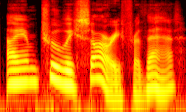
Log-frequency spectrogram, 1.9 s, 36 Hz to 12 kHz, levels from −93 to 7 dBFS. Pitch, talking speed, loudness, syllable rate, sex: 140 Hz, 195 wpm, -16 LUFS, 4.6 syllables/s, male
